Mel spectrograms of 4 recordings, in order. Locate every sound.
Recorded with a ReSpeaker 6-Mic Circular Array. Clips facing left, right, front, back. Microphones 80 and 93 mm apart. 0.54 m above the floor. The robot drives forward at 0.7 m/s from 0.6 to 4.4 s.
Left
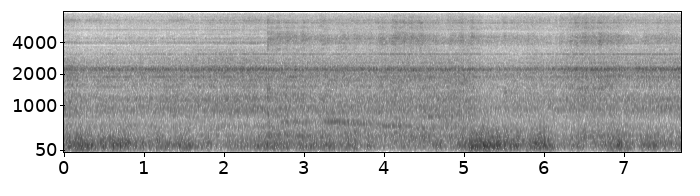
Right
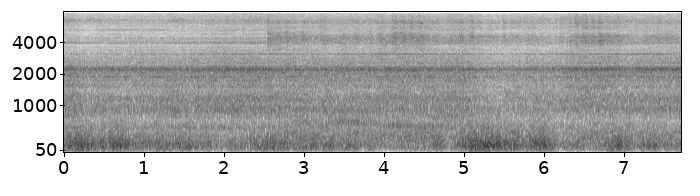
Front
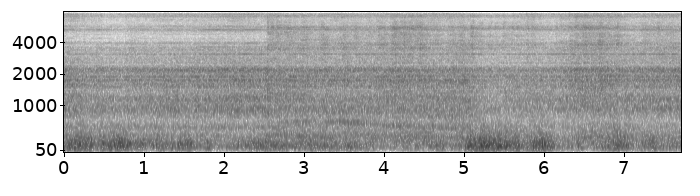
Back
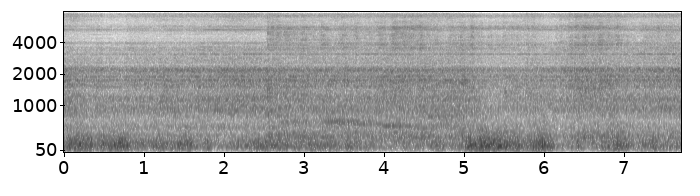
0.8 s a whoosh: 20° left, 3 m
2.5 s writing: 105° left, 3 m; by 7.6 s 125° left, 3.5 m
